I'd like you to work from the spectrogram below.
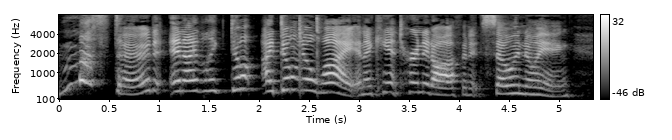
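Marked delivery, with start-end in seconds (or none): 0.0-1.0 high, whimsical mock character voice. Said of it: "I hear".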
